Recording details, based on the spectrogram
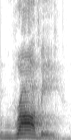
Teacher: in America people call me Ravi with the stress on the first syllable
